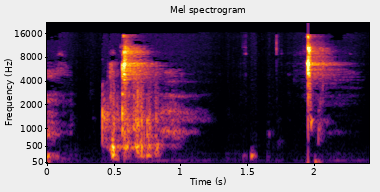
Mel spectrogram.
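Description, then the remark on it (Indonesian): An airy slurp of someone sipping a cup of hot coffee, followed by a couple of faint mouth clicks and a short, sharp breath at the end. No one speaks. “Sebelum kita berkenalan langsung dengan empunya tempat ini, si foundernya, saya mau menyeruput kopi saya dulu.”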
